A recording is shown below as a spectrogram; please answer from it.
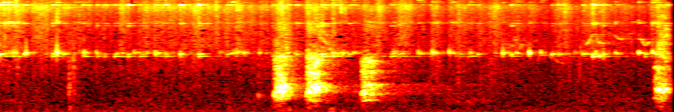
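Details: Italian hounds (Segugio Italiano) in hunting training on hare; a short cluster of sharp barks in the middle, then one more at the very end, over a steady high whine and quiet background.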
